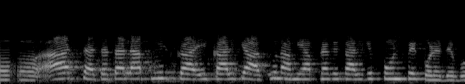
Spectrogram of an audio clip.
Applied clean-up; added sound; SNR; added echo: none; none; none; none.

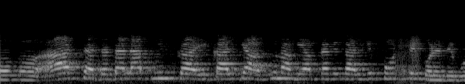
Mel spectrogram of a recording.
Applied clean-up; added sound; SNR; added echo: neural separator model SepFormer DNS4.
